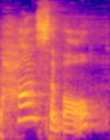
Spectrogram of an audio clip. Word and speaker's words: possible: For example, in the word possible, the stress falls on the first syllable, possible.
